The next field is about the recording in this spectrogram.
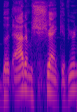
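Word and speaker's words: Schenk: names in golf Adam Shank that like it's it's spelled s-c-h-e-n-k but you know you gotta say shank like who that's like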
